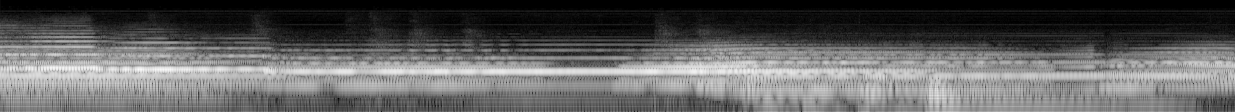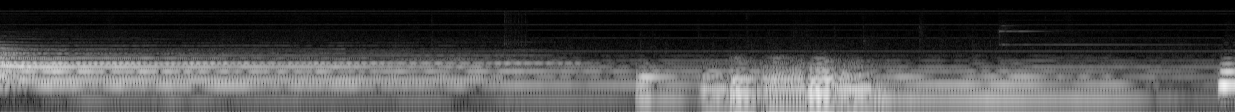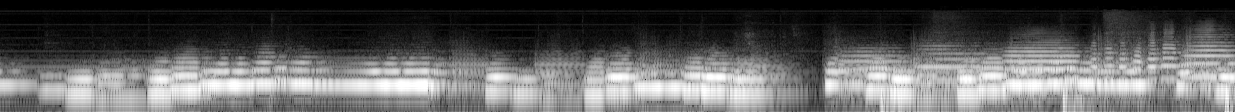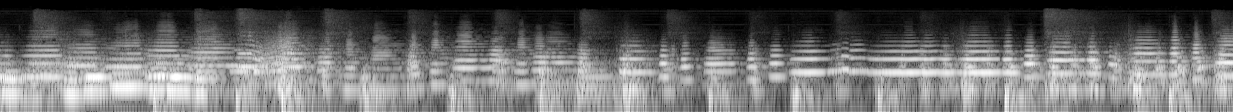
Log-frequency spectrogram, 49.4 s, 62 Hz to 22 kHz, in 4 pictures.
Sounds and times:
Trombone: 0.0s - 22.3s, 24.5s - 49.3s
French horn: 0.0s - 49.3s.

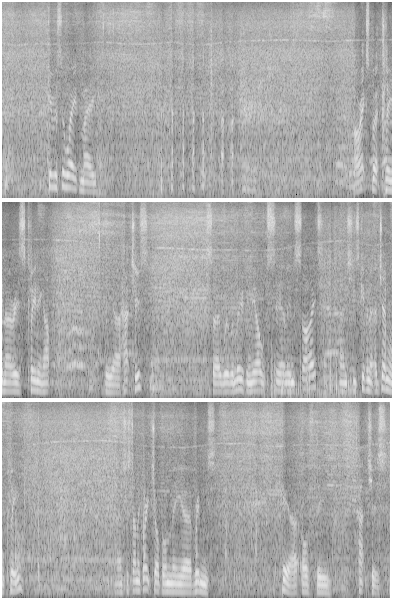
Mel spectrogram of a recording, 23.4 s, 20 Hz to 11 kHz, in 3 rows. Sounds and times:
Speech: 0.9s - 2.0s, 6.7s - 10.8s, 11.9s - 16.1s, 17.8s - 19.9s, 21.2s - 23.3s.

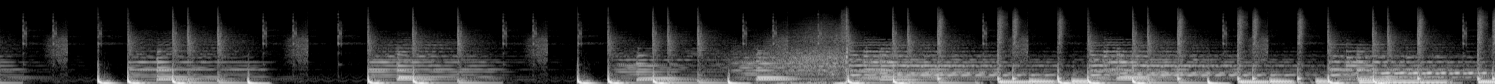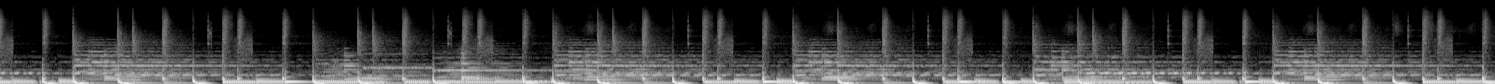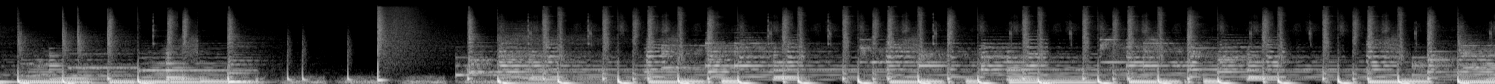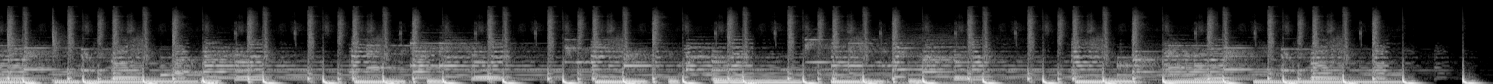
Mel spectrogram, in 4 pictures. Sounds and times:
Music: 0.0s - 59.7s.

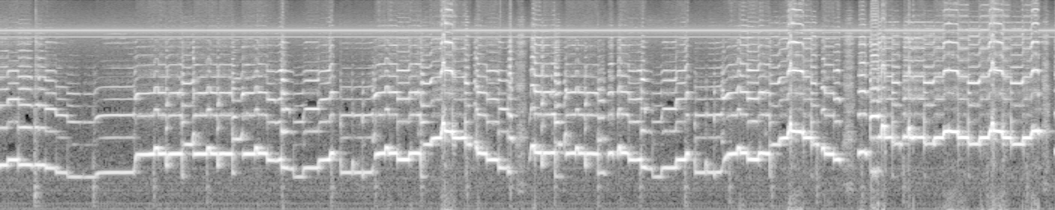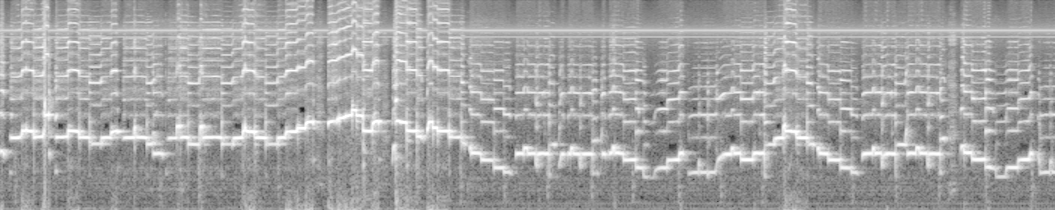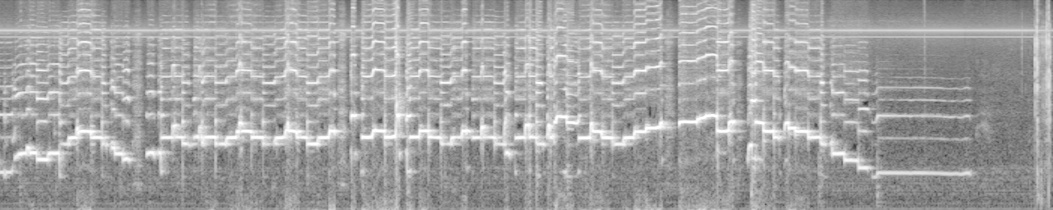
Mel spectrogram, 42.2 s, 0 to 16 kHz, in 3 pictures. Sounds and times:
Music: 0.0s - 41.2s
Inside, small room: 0.0s - 42.1s.

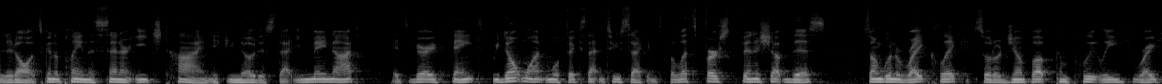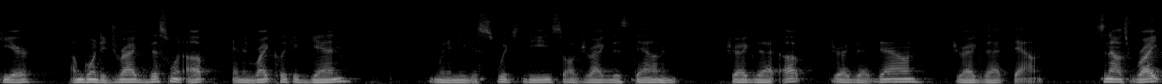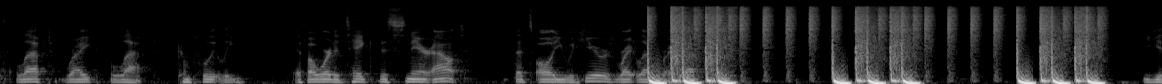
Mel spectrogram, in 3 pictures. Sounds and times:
Speech: 0.0s - 15.2s, 15.9s - 30.2s, 34.6s - 34.8s
Drum machine: 29.7s - 34.4s.

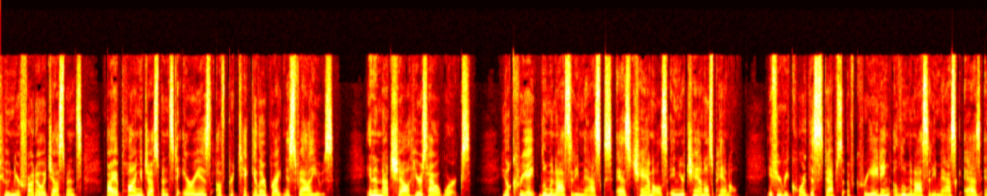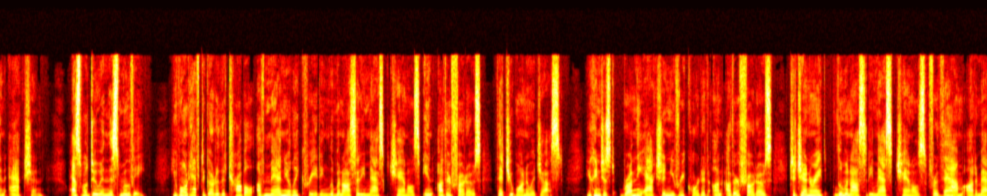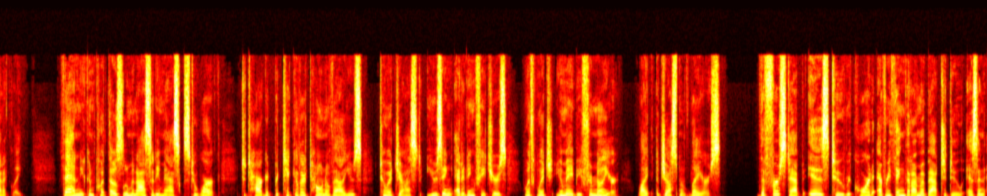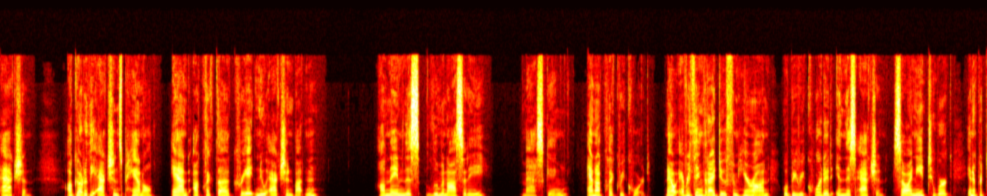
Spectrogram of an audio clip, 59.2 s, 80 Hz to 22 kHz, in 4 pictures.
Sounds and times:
Speech: 0.0s - 40.4s, 41.0s - 49.2s, 50.1s - 51.7s, 52.3s - 59.2s.

